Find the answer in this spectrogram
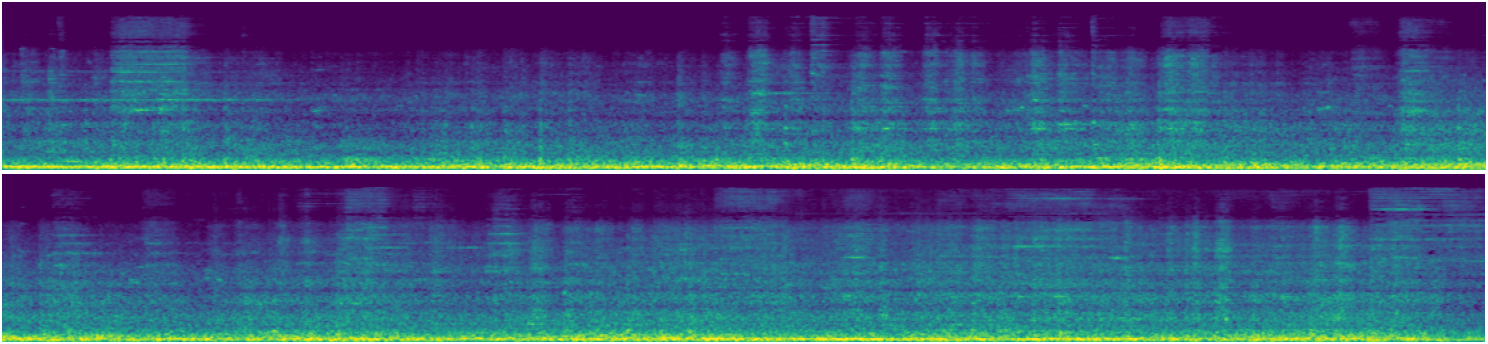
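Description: Double-stack intermodal freight train's well cars rolling past, a loud steady rumble of steel wheels on rail with scattered clacks and brief wheel squeals.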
